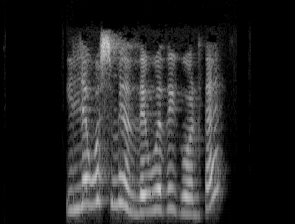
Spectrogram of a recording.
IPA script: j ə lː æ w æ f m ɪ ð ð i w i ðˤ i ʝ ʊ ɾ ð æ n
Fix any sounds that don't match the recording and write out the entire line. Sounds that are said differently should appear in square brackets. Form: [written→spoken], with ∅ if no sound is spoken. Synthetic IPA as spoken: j ə lː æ w æ [f→s] m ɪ ð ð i w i ðˤ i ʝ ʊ ɾ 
